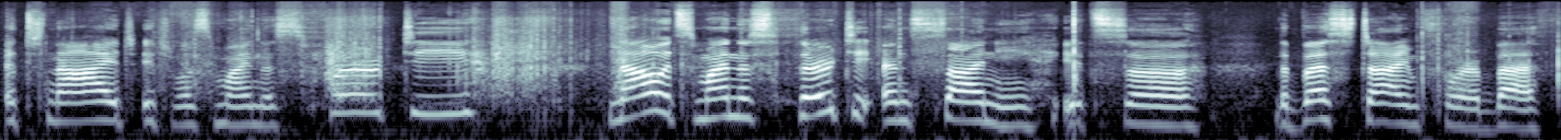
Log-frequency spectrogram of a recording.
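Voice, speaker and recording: A woman vlogging casually while sitting in ice cold water outdoors, letting out breathy exclamations. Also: on the high side, a little slow. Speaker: travel vlogger and host. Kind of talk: casual vlog talk. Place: outdoors in a freezing river. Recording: noisy outdoor recording with water sounds.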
